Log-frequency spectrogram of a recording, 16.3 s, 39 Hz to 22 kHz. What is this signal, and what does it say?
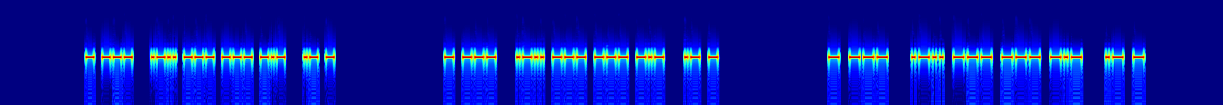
Morse code, heard as a keyed tone, about 29 wpm, 700 Hz. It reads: TO LOOK AT TO LOOK AT TO LOOK AT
